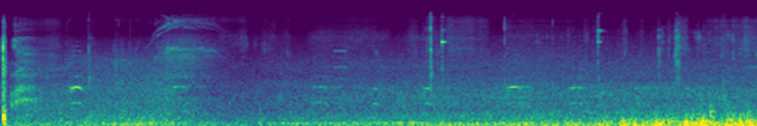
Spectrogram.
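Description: Geese honking faintly several times over a low wind rumble on the microphone that grows stronger toward the end.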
